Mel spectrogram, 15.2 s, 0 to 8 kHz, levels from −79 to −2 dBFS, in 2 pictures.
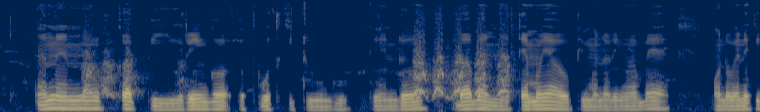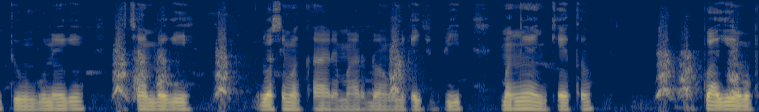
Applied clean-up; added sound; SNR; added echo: none; Bark; 13 dB; none.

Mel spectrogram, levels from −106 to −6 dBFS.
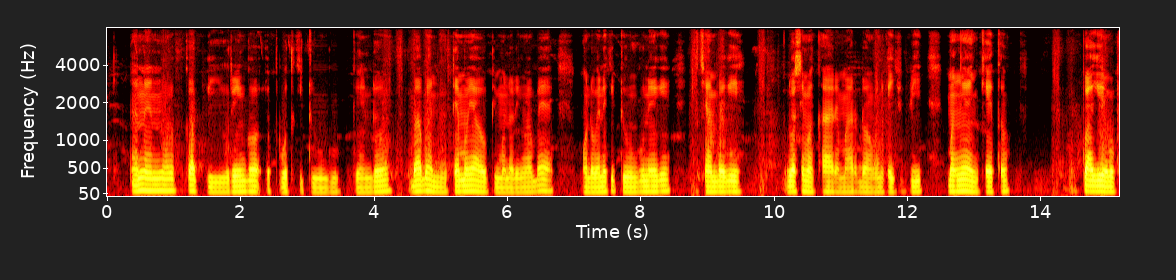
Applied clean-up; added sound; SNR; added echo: neural separator model SepFormer DNS4.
